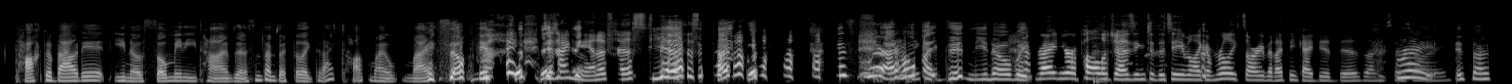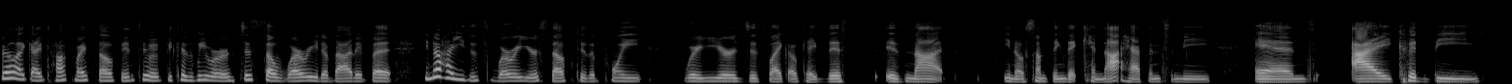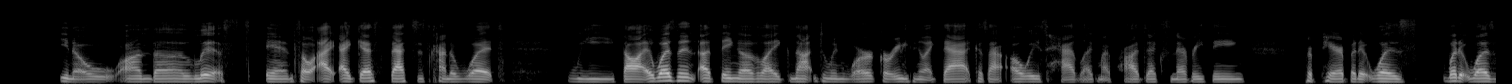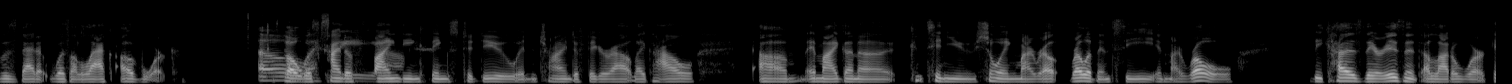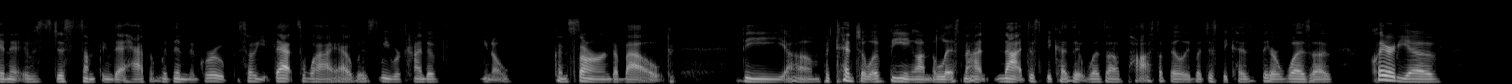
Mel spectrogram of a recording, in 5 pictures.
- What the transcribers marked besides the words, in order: laughing while speaking: "Right!"; laughing while speaking: "this?"; laughing while speaking: "myself into this? Yes! I sw"; laugh; laugh
- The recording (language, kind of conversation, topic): English, unstructured, What goal are you most excited to work toward right now, and what sparked that excitement?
